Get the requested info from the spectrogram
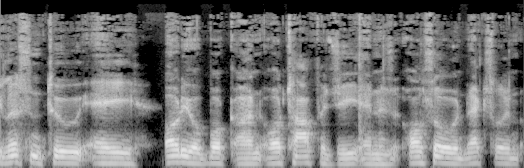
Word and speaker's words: autophagy: And you get extra points for pronouncing autophagy correctly, because a lot of people pronounce it autophagy. It's spelled kind of weird. It's like auto, like a car, phagy. P-H-A-G-Y, and it's a real buzzword in anti-aging medicine these days, because autophagy comes from the Greek word, which means self-devouring.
